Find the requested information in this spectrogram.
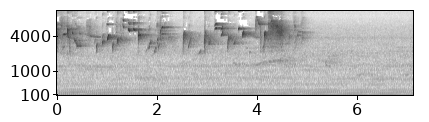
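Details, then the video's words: European goldfinch singing a quick twittering run of bright, tinkling and slightly buzzy notes for about five seconds, then falling silent, over a steady low electrical hum. "Καρδερίνα,chardonneret,goldfinch the best"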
